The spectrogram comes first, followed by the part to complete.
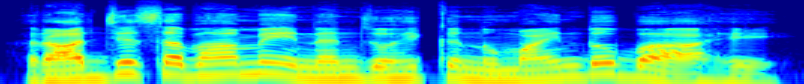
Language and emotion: Sindhi, neutral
